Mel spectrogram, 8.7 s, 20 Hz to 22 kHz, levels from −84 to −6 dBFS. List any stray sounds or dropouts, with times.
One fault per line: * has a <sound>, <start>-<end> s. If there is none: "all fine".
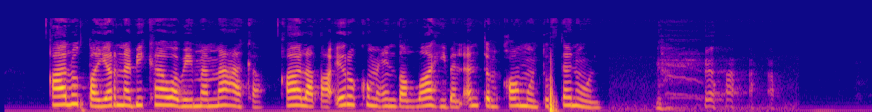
* has a laugh, 6.5-7.8 s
